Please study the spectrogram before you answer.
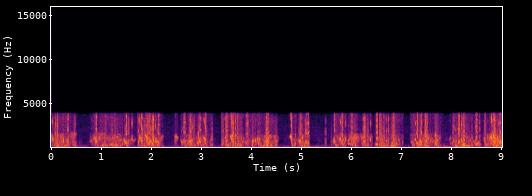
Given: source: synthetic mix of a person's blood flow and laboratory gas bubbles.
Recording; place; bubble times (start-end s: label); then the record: Doppler ultrasound of blood flow; subclavian vein
0.00-0.53 s: bubbles
0.76-1.70 s: bubbles
1.72-2.25 s: bubbles
2.45-2.54 s: bubbles
2.57-3.25 s: bubbles
3.41-4.56 s: bubbles
4.74-5.19 s: bubbles
5.60-6.42 s: bubbles
6.45-7.04 s: bubbles
7.17-7.84 s: bubbles
7.95-9.03 s: bubbles
From the record:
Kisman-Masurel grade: 444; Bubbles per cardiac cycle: continuous sound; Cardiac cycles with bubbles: 100%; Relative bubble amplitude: maximal (0.775 to 0.999); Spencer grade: 4 (maximum detectable bubble signal sounding continuously throughout systole and diastole of every cardiac period, and overriding the amplitude of the normal cardiac signals); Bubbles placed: anywhere in the cardiac cycle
